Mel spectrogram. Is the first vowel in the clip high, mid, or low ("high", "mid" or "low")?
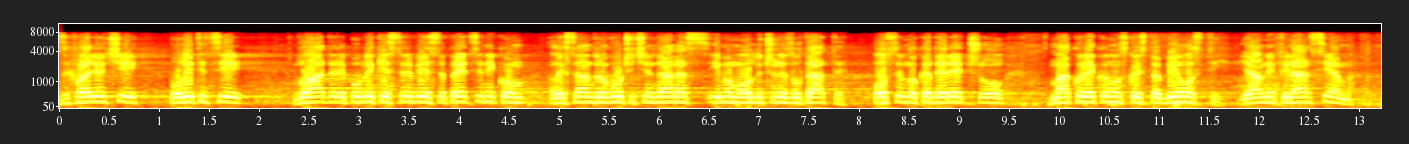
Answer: low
